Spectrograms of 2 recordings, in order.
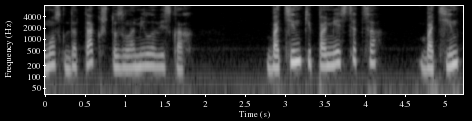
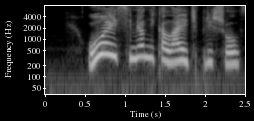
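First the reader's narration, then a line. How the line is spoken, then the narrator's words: Joyful squeak. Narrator (Russian): Скорее радостно, чем испуганно, пискнула Танечка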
